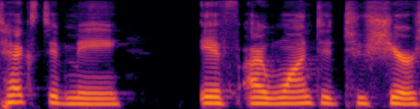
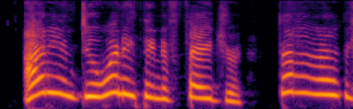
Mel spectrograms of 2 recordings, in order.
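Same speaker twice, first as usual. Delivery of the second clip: shrill, loud, very high-pitched voice; 14 semitones higher, 5 dB louder than usual. Imitating a man in a gossip story: imitating Apollo's voice. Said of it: "Apollo's voice always cracks me up".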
